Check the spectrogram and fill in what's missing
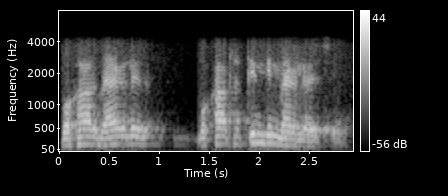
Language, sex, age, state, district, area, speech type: Maithili, male, 30-45, Bihar, Purnia, rural, conversation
